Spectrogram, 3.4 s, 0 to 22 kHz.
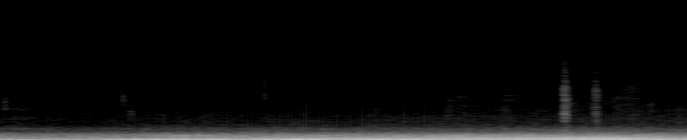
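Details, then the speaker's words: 2024 Skoda Superb Combi, 2.0 TDI 150 hp diesel, road test under hard acceleration toward the red line: muffled diesel drone rises smoothly in pitch over road rumble, only slightly audible, no knocks or rattles; healthy. "dans la zone rouge ça ne sert strictement à rien mais je voulais quand même voir si le moteur diesel se faisait entendre il se fait légèrement entendre"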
